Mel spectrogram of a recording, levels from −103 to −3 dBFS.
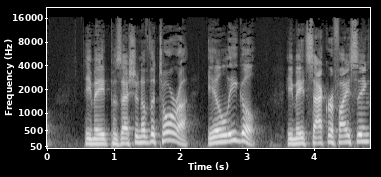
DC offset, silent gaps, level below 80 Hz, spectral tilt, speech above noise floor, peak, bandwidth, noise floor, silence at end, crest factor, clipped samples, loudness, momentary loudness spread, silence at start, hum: under 0.1%; none; -58 dBFS; -6 dB/octave; 40 dB; -4 dBFS; 16.5 kHz; -58 dBFS; 0 s; 16 dB; under 0.1%; -19 LUFS; 8 LU; 0 s; none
